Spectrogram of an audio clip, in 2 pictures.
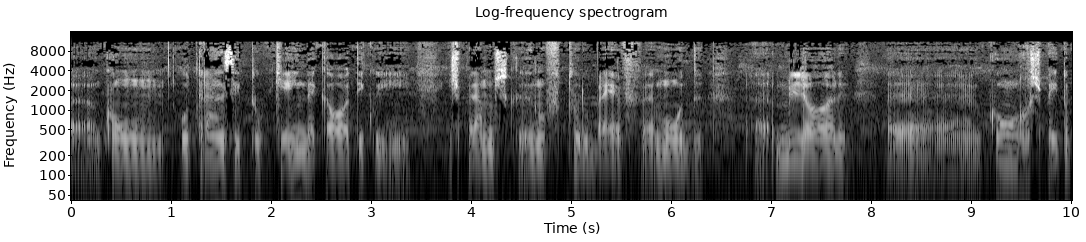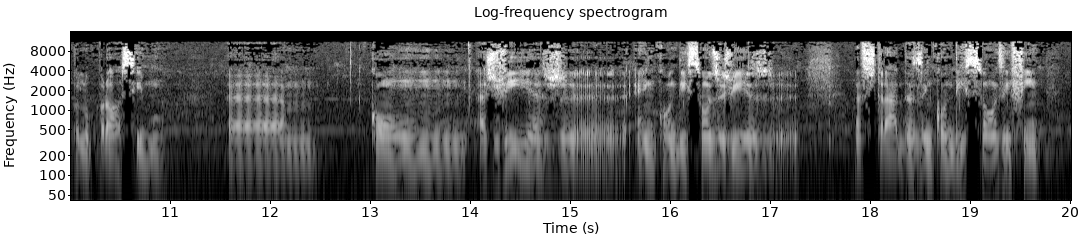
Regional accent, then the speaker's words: Luanda, Angola; born there; Portanto, eu fui nascido no Sambizanga, no bairro dos Candeeiros. Portanto, Luanda

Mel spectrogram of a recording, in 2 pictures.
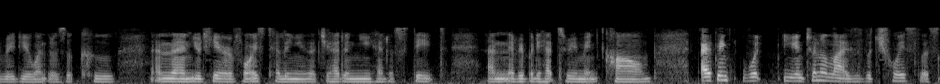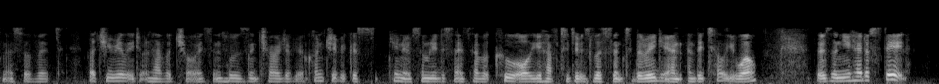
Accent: Nigeria; In Nigeria, there are cousins, and not just cousins, there are people from my hometown and people who know my father's friend and my father's father

